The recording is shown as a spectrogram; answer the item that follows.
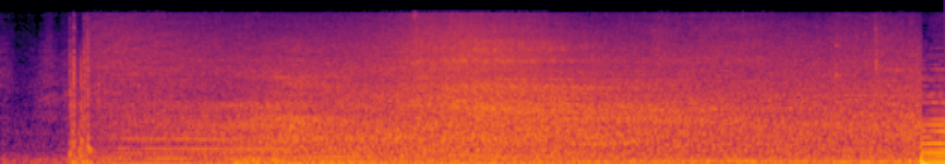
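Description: Car's electric power window motor lowering the side glass. It starts with a click about half a second in and runs with a steady hum for about five and a half seconds.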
